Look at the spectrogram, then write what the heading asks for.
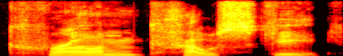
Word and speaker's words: Kromkowski: I'm joined by Crum Kowski you got it all right too good I know it's a long polish one but you know it it does sound just like it's spelled it's just a long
